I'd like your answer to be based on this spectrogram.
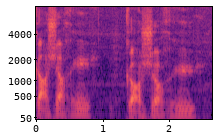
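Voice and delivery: put-on French accent on gagerie. Joking about how a cooking word is said in France: mock French accent. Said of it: "Or as we say in France".

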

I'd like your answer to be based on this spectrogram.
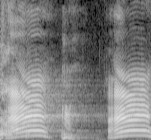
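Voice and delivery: high, loud calling out.

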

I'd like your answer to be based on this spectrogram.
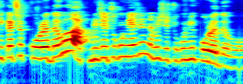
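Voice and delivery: normal talking voice

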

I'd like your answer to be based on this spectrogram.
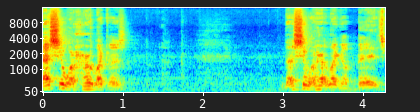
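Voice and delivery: tearful. Speaker talking about hating themselves, crying as they speak. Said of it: "Bro, I'm fucking crying".

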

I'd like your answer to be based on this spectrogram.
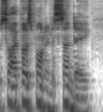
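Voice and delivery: normal talking voice

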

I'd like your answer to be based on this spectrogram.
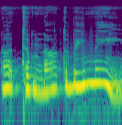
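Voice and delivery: mock sugary, very high, sweet voice. Retelling what a friend said about weight: imitating a sweet voice. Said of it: "She says it like".

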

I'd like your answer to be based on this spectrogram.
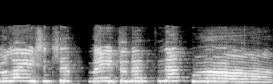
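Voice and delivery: very high, chirpy, perky game show hostess voice. Opening a pretend game show for the audience, in a game show hostess voice. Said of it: "This is your hostess with the mostest".

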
